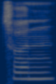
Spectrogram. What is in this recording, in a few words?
"cun2", taiwanese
